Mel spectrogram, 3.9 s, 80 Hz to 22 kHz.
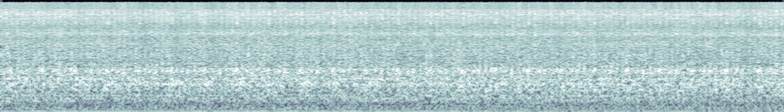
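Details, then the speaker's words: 2002 Chevrolet Trailblazer after a misfire repair with a new part: steady, even idle with a low hum, no stumble or skip, much smoother than before. Normal idle. "you can tell on video but this cars running great sounds so much better than it did"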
